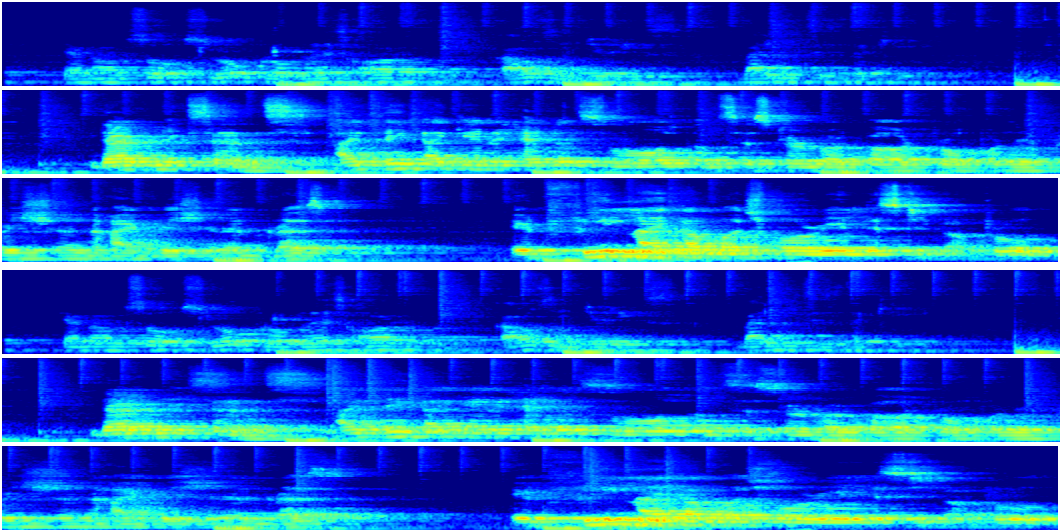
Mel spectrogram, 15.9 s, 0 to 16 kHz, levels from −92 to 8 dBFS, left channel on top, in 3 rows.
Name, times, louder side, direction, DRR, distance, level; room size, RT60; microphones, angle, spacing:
voice 1, 0.3-2.1 2.5-3.3 3.7-4.6, equal, 80° right, 0 dB, 2.8 m, -47 dB
sound 1, 1.4-14.5, right 1 dB, 50° right, 2.6 m, -46 dB
voice 2, 5.7-12.2 13.1-15.7, left 1 dB, 80° left, 0 dB, 2.4 m, -32 dB
15.5 x 9.6 x 5.1 m, 1.4 s
head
